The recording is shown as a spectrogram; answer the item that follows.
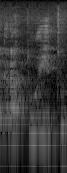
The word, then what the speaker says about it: gratuito: Primeira palavra, gratuito, 3 sílabas. Sílaba do meio apresentando um ditongo, um encontro vocálico, não é? Gratuito, ou seja, eu tenho aí um U mais forte do que um I. Gratuito.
